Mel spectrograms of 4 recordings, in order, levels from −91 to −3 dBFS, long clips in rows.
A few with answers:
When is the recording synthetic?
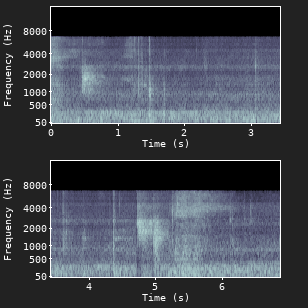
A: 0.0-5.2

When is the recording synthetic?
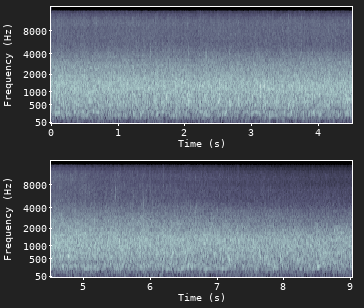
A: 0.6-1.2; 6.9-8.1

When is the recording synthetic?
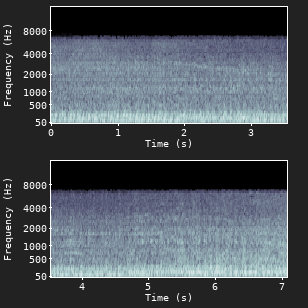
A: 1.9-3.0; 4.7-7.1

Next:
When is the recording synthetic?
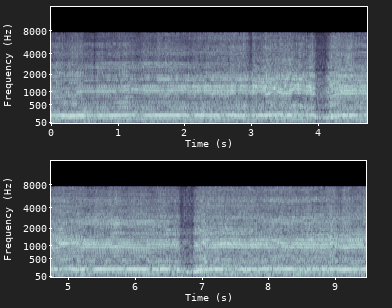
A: 2.0-5.4; 6.2-9.0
